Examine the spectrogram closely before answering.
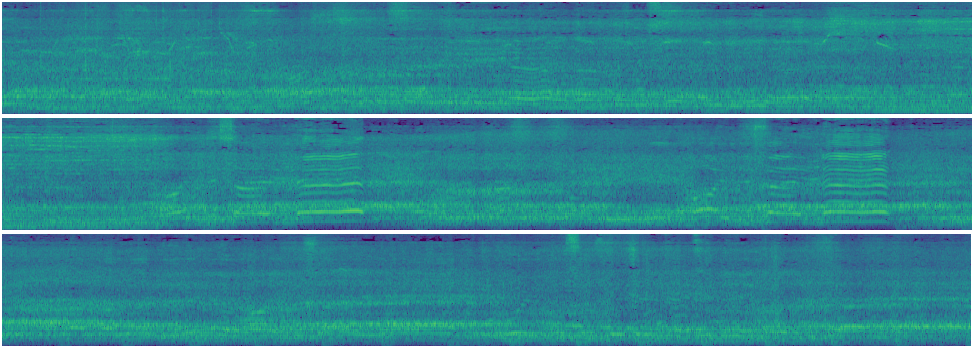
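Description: A huge stadium crowd sings and chants loudly all around, echoing under the roof.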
